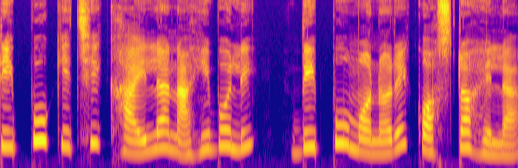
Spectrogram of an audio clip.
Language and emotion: Odia, neutral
